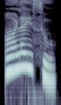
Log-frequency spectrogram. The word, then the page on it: ಅಳಸ: aḷasa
